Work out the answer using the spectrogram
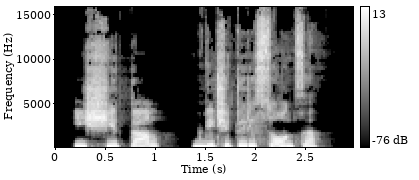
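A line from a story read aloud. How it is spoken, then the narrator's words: Plain. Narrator (Russian): сказал Аркаша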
